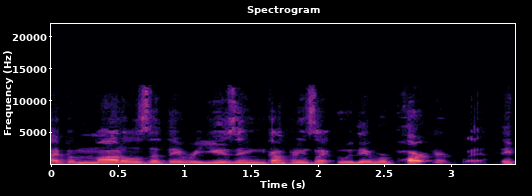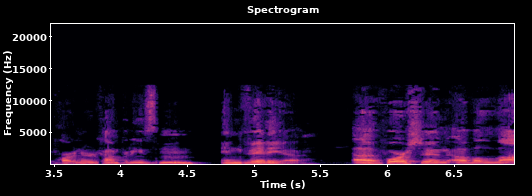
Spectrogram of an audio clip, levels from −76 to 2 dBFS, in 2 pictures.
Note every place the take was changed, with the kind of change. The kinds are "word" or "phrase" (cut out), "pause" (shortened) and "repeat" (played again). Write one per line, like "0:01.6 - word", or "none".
0:01.6 - word
0:02.1 - word
0:03.8 - word
0:04.3 - word
0:05.9 - word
